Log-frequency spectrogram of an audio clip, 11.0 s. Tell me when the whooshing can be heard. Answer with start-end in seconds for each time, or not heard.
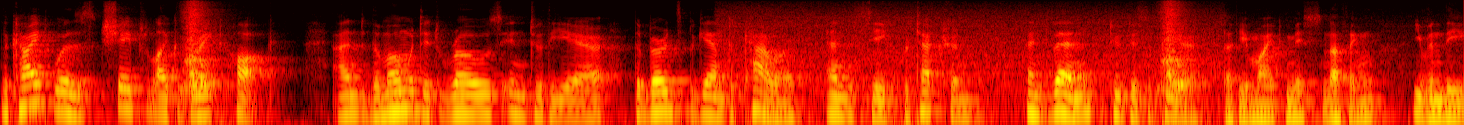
1.3-1.9, 8.7-9.2.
